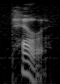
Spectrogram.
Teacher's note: par with a aspirated P that's what that small H indicates and a very English sounding R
